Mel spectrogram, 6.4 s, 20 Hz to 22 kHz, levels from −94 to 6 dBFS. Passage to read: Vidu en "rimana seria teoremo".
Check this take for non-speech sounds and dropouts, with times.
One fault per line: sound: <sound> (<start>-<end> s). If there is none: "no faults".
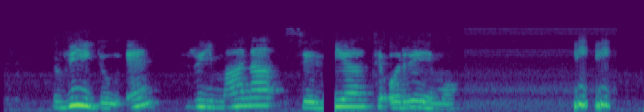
sound: dropout (3.2-3.4 s)
sound: laugh (5.7-6.1 s)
